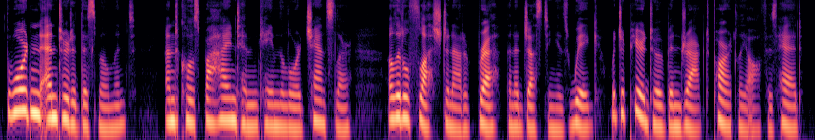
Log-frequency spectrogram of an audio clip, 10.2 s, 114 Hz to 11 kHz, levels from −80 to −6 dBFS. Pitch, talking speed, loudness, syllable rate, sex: 195 Hz, 205 wpm, -22 LUFS, 5.7 syllables/s, female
